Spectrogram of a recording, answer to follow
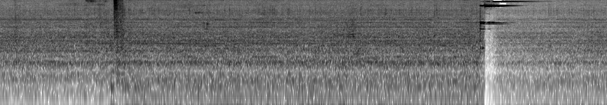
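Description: Beckett AFG oil burner running steadily with its blower and fuel pump turning while the pump is bled of air. A click comes about two seconds in, and a short, loud metallic clink with a bell-like ring comes about eight seconds in.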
